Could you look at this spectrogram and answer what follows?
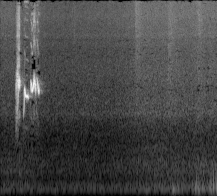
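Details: Sooty-headed bulbul song used as a lure for catching birds: one quick bubbly phrase of three or four bright chirping notes, rising and falling, then quiet with faint low rumble.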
